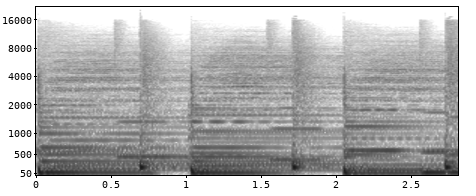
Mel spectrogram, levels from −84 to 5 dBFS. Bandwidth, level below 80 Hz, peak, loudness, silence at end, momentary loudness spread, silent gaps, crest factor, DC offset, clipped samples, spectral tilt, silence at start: 15.5 kHz; -18 dBFS; 0 dBFS; -18 LUFS; 0 s; 4 LU; none; 14 dB; under 0.1%; under 0.1%; -6 dB/octave; 0 s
